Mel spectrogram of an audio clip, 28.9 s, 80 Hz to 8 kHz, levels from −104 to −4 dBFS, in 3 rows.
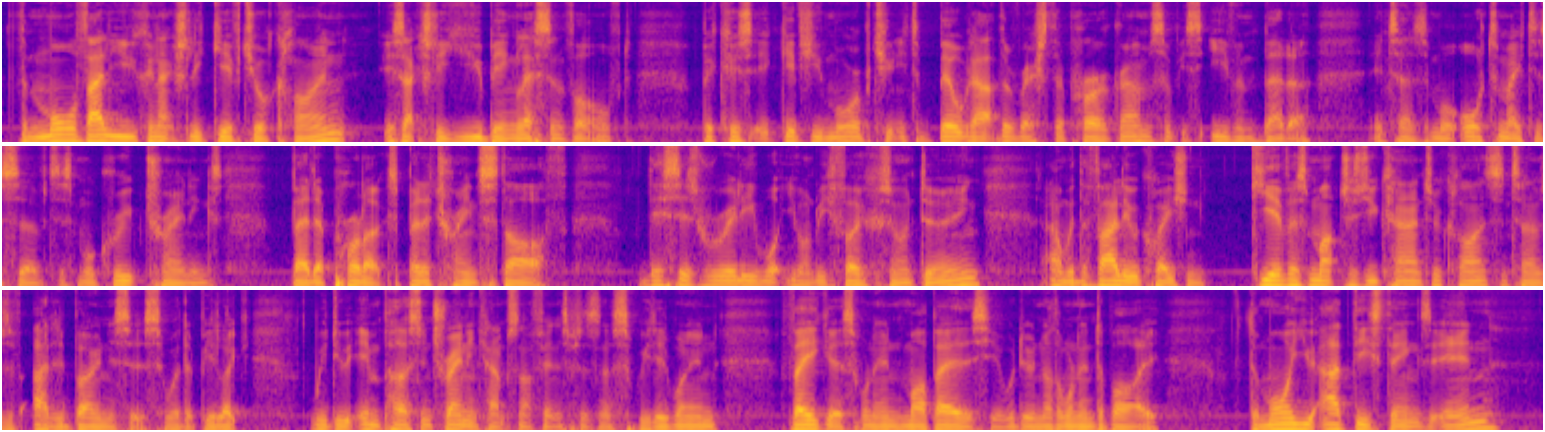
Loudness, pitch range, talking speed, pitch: -26 LUFS, 90-105 Hz, 240 wpm, 95 Hz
